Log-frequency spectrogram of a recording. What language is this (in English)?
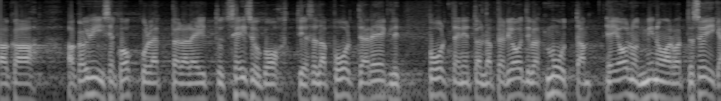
Estonian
